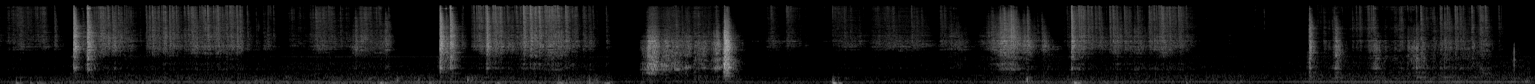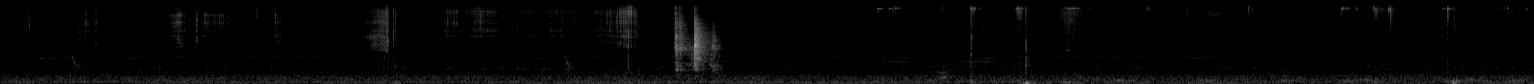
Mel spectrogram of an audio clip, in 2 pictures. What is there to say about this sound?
necklace chain on metal table
I dropped a gold chain onto my metal coffee table and then picked it back up again.
chain, clang, clink, jewelry, metal, metallic, necklace, ting, tinkle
